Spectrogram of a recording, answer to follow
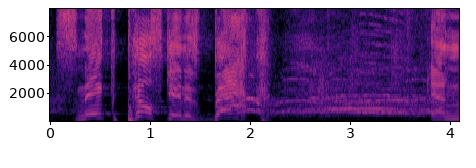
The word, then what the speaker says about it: Plissken: Paul, you may be shocked to find out that you've already mispronounced the lead character's name. Plissken. Not Pilskin.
